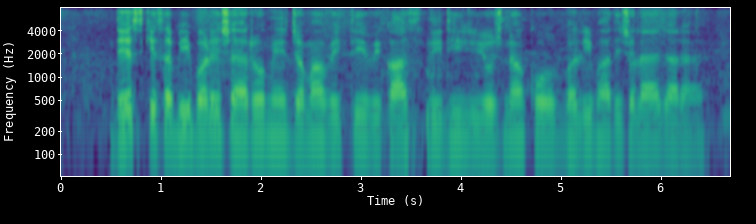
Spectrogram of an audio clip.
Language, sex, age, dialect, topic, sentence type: Hindi, male, 18-24, Marwari Dhudhari, banking, statement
